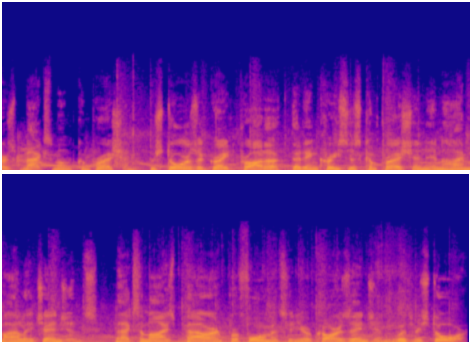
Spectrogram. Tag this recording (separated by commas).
Speech, Music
